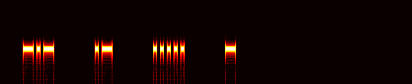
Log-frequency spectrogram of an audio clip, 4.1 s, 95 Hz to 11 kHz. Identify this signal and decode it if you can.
Morse code, heard as a keyed tone, about 34 wpm, spaced as for 16 wpm, 700 Hz. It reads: KA5T
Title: USA Call Signs - 4 Characters - 4x Character Spacing - 35wpm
